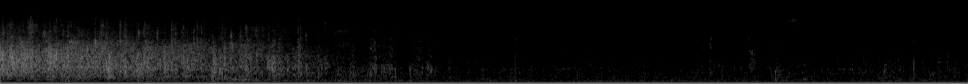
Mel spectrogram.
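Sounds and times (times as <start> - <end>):
audience applause: 0.0 - 3.7.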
